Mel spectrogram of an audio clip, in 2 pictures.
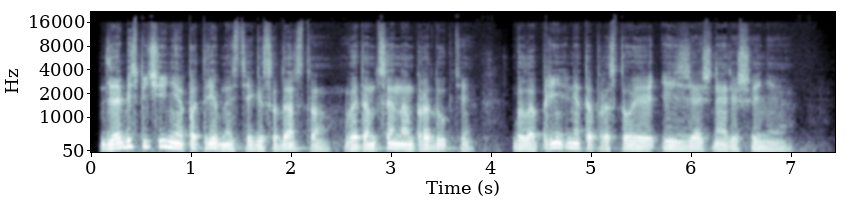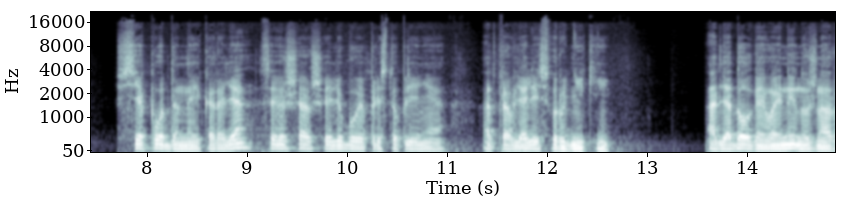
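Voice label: russian male voice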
